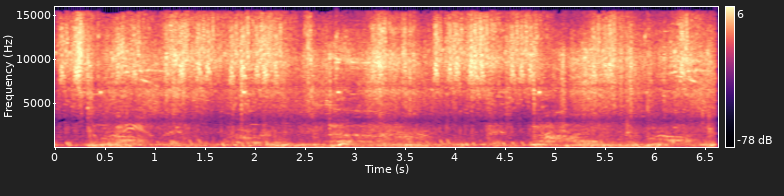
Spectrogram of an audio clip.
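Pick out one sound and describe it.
Upbeat game music plays steadily.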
